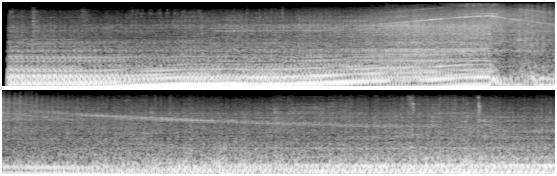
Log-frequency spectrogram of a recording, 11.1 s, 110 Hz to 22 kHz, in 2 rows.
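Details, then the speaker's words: Turbo car pulls hard and climbs in pitch, then chops off abruptly like hitting boost cut, cause unconfirmed; owner suspects wideband misreading, and the car ran better after removing 15% fuel everywhere. "like a hard cut like I'm hitting boost cut or something"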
